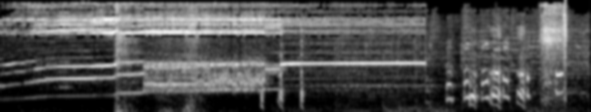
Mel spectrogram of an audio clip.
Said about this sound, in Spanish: Sí, esta ama de casa que vamos a escuchar a continuación también, o sea, una ama de casa, coloca su pollo de goma en el tubo de la aspiradora y la pone en funcionamiento.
